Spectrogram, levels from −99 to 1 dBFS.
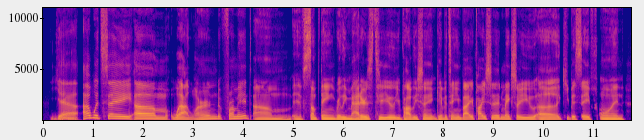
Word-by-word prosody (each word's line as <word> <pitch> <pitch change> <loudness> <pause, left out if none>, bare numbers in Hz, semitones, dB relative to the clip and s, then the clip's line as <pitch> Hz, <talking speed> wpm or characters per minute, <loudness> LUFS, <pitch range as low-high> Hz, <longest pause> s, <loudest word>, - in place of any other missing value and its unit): Yeah, 75 0 -3
I 220 +4 +3
would 245 -3 0
say, 200 -5 +2
um, 160 -3 +3
what 150 +5 +1
I 105 - +3
learned 145 - -3
from 180 +3 -1
it, 205 0 -1
um, 105 -2 -4
if 105 -1 -6
something 115 -3 +1
really 110 -1 +2
matters 105 +9 +2
to 150 - 0
you, 135 +2 +4
you 140 -5 +1
probably 120 +1 +1
shouldn't 115 -4 -2
give 120 +1 -2
it 130 - -2
to 140 - -2
anybody. 130 +3 +1
You 145 - -2
probably 175 +2 -1
should 155 -2 0
make 140 -1 -1
sure 140 - -2
you, 135 -2 +1
uh, 125 -2 0
keep 140 -2 -8
it 125 - +1
safe 115 0 -1
on, 110 -2 0
130 Hz, 180 wpm, -25 LUFS, 110-155 Hz, -, you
